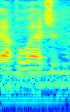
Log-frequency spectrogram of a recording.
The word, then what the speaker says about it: Appalachia: Closer to the Appalachian Ridge. Appalachia is the correct Native American pronunciation. Why it's spelled Appalachia, I have no idea.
